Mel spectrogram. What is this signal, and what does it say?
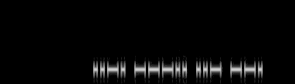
Morse code, heard as a keyed tone, about 36 wpm, 690 Hz. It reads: F8UG
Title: DXCC-100 Call Signs - 4 Characters - Repeated 2x - 35wpm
